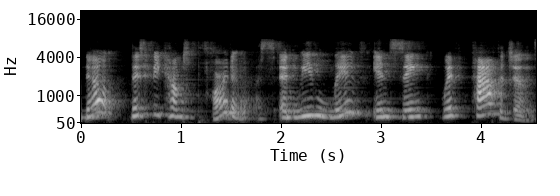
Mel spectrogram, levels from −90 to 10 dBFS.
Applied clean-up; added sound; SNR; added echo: neural mask model DeepFilterNet 3.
